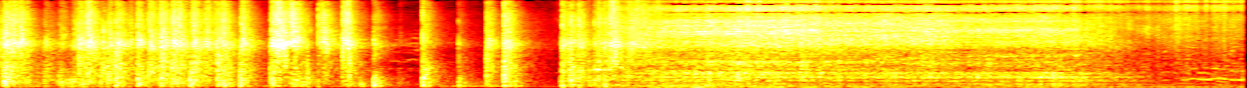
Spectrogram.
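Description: A string of firecrackers going off in a rapid, uneven run of sharp pops for about the first five and a half seconds. Then, after an abrupt change, a fountain firework sprays sparks with a steady hiss that fades near the end.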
